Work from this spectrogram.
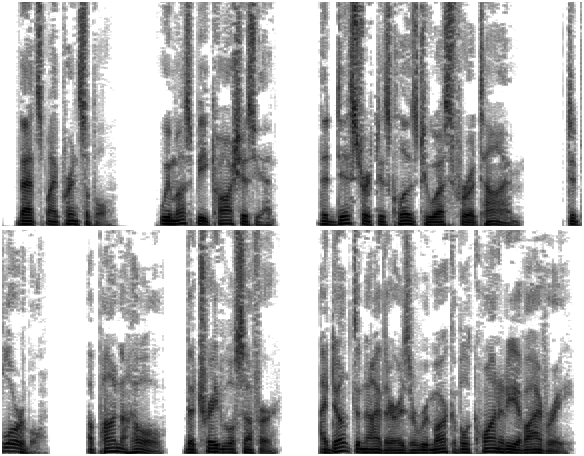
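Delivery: ordinary delivery, nothing marked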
